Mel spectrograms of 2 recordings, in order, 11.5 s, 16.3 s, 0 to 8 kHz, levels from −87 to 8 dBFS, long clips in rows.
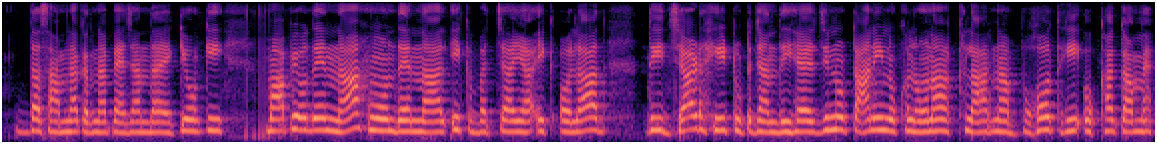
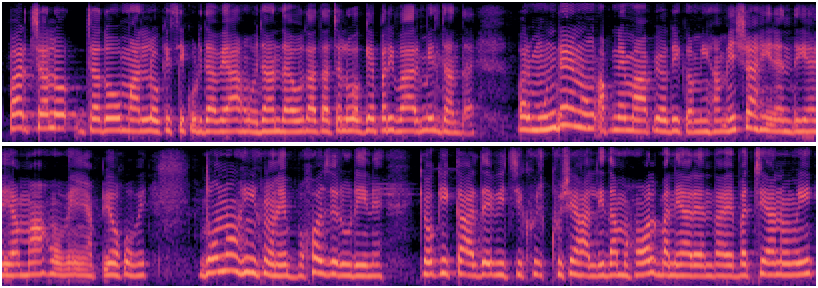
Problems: none marked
